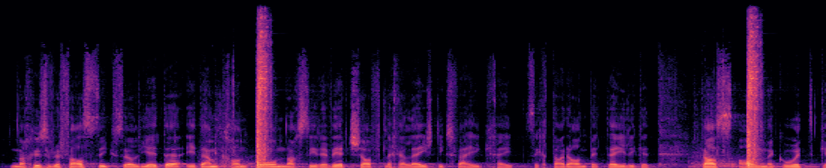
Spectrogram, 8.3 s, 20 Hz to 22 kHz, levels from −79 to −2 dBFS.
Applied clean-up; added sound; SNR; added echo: none; Cutlery, silverware; 0 dB; none.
